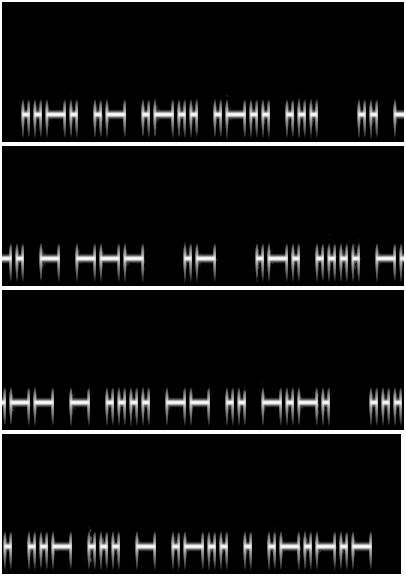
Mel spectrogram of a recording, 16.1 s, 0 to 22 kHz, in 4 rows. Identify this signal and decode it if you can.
Morse code, heard as a keyed tone, about 21 wpm, 700 Hz. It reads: FALLS INTO A RHYTHMIC HUSTLE.
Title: Difficult Sentences with Hints - 20wpm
